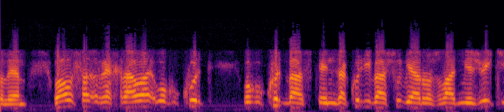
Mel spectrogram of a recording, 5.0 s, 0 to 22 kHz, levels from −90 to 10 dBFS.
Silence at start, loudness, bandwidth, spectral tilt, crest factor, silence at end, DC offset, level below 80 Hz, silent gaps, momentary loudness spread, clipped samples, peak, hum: 0 s; -18 LUFS; 7 kHz; -5.5 dB/octave; 14 dB; 0 s; under 0.1%; -60 dBFS; none; 5 LU; under 0.1%; -4 dBFS; none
